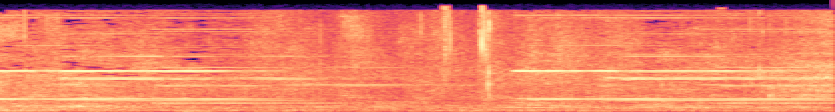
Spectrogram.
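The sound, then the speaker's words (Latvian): A chairman's bell rings in parliament before a vote, steadily for about five seconds, a bright, sustained metallic tone with a brief dip in the middle, over a constant background murmur of voices. “Paldies, lūdzu zvanu.”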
